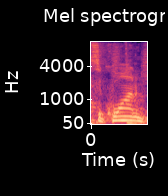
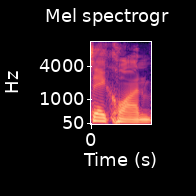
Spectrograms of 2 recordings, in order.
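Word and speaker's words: Saquon: Herz and running back Squan Berkeley share a sweet moment with their families think it's saquan but whatever why pronounce things right saquan what are you at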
